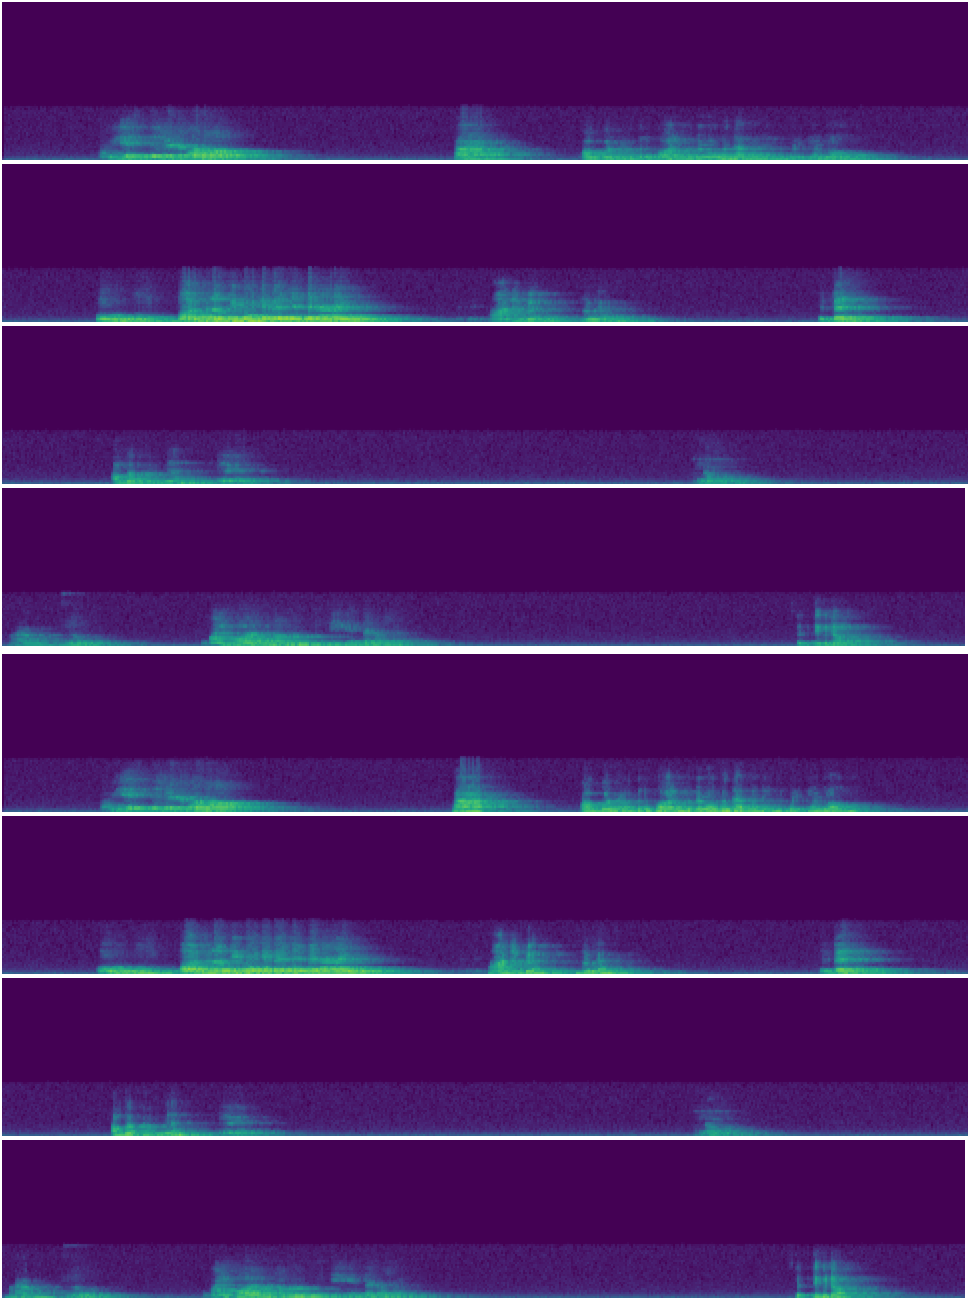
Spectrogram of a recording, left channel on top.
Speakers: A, on the left; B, on the right.
A: କହିଲି ଏତେ ଲେଟ୍ କଣ?
B: ହଁ ହବ ନା ମତରେ ଫର୍ମ ଫିଲପ୍ ହବ ତାପରେ ଯାଇକି ପରୀକ୍ଷା ହବ ଆଉ।
A: ଓହୋ ଫର୍ମ ଫିଲ୍ ଫି କେବେ ନେବେ ନାଇ?
B: ହଁ ନେବେ ନେବେ।
A: ଏବେ।
B: ଅଗଷ୍ଟ ମାସିଆ।
A: ଏ ହ୍ୟାଲୋ।
B: ହଁ।
A: ମୁ କହିଲି ଫର୍ମ ଫିଲପ୍ ଫ୍ରି କେତେ ଟଙ୍କା?
B: ସେତିକି ଟଙ୍କ।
